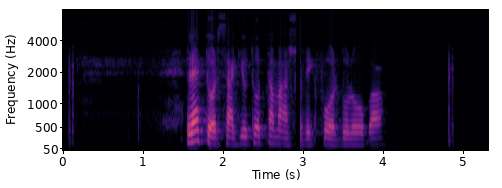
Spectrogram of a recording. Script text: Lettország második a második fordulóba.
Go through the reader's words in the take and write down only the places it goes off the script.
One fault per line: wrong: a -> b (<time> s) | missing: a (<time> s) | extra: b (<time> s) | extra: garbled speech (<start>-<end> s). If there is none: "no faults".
wrong: második -> jutott (2.2 s)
